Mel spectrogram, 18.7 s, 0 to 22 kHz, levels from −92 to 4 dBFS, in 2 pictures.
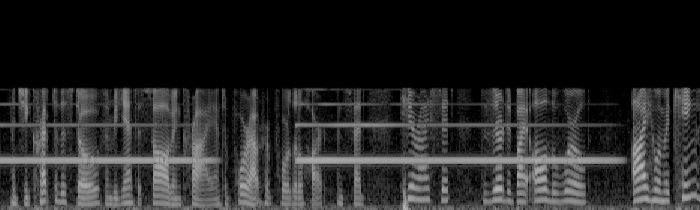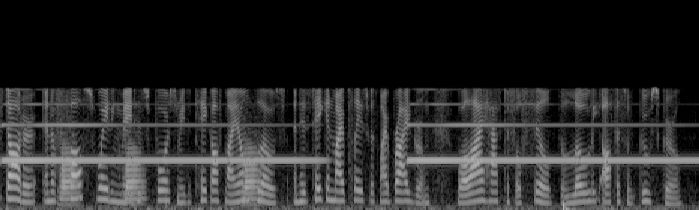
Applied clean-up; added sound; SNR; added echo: none; Wind instrument, woodwind instrument + Brass instrument; 0 dB; none.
